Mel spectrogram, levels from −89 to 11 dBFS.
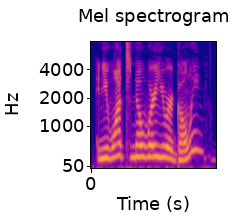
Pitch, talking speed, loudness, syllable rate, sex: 265 Hz, 325 wpm, -15 LUFS, 8.5 syllables/s, female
